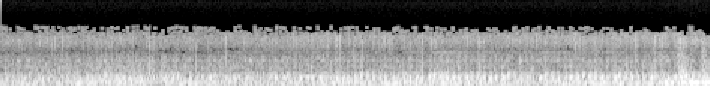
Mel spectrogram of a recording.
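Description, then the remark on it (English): A car engine idles with a steady low rumble, fairly loud, swelling slightly toward the end as the vehicle rolls to a stop. No one speaks. “Go a little more, then stop. We'll walk the rest of the way.”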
